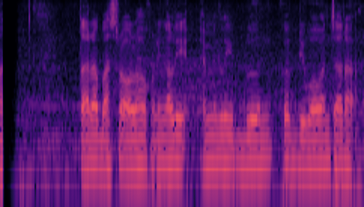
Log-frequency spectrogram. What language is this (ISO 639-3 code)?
sun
